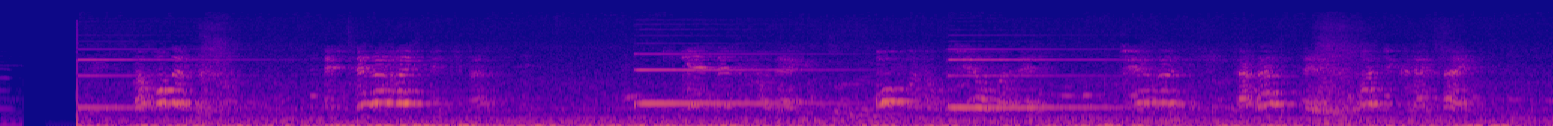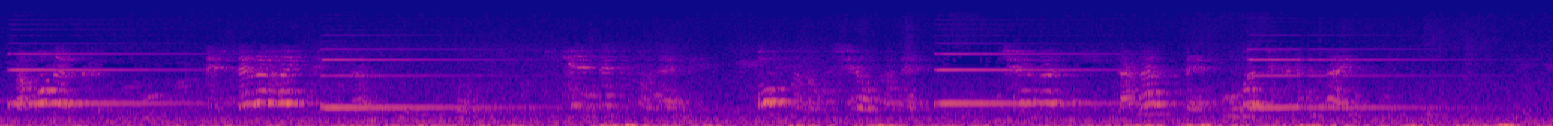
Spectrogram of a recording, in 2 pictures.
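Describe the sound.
Short electronic chime phrases repeat every few seconds over a steady low hum on the platform at Shiraoi station, where a two-car local train is due to arrive. An announcement voice is heard between the chimes.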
